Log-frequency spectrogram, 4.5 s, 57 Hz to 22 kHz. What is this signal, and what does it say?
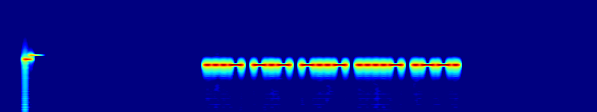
Morse code, heard as a keyed tone, about 40 wpm, 700 Hz. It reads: VKX4P
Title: Code Groups - 5 Letter:Numbers - 40wpm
